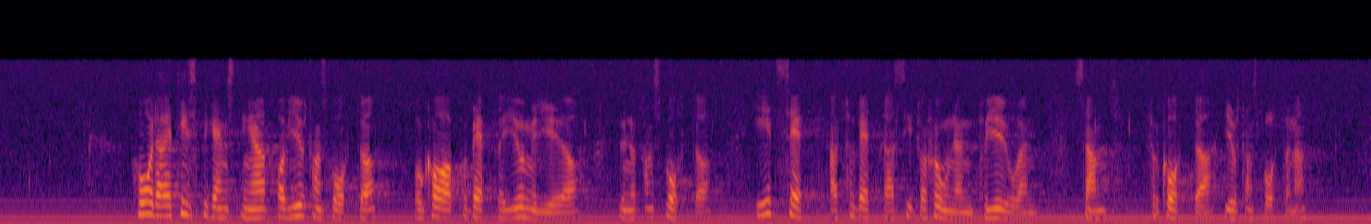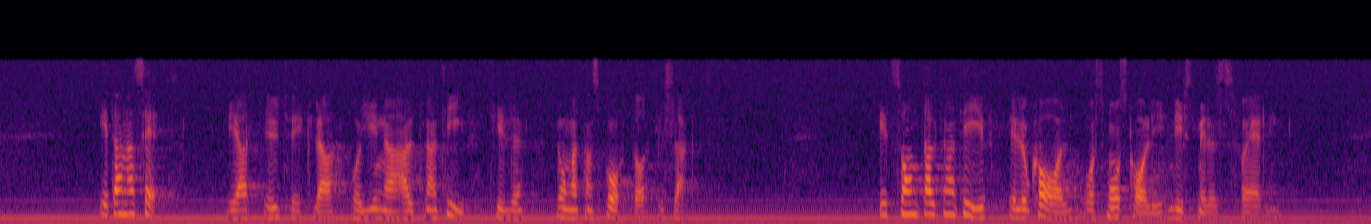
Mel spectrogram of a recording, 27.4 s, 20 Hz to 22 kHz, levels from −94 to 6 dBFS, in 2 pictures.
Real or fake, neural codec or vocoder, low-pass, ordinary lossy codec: real; none; 7.2 kHz; none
